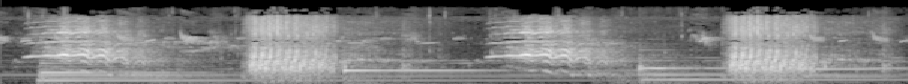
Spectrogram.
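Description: A horse whinnying twice. Each call is a quavering high neigh ending in a loud breathy burst, over background music with sustained chords.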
